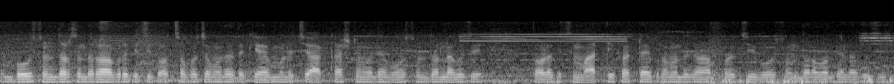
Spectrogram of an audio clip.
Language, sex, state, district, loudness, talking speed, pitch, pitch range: Odia, male, Odisha, Khordha, -20 LUFS, 195 wpm, 115 Hz, 110-120 Hz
